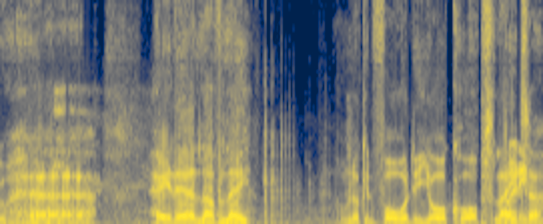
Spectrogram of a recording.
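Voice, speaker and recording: Growling in a put-on character voice, a man speaks at a very deep, low pitch and a fairly slow pace. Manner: snarling; menacing and taunting.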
